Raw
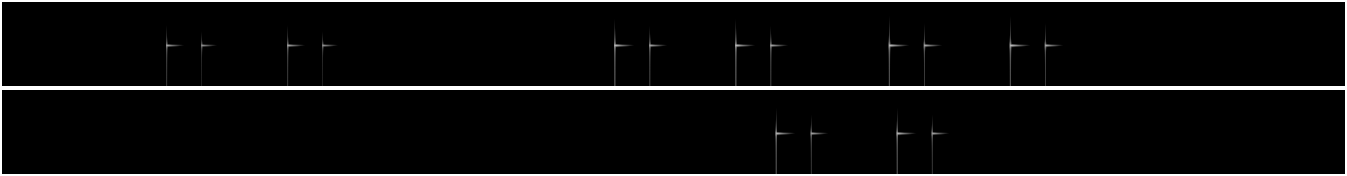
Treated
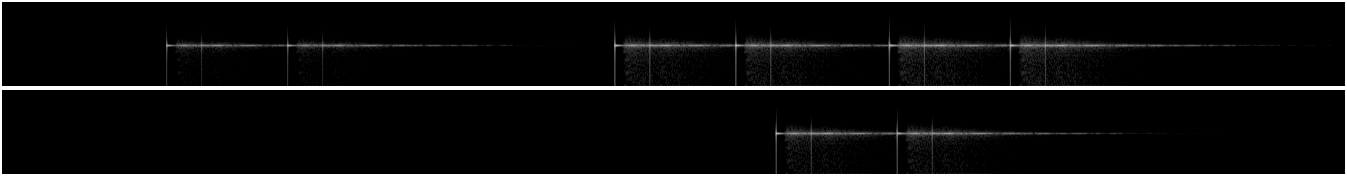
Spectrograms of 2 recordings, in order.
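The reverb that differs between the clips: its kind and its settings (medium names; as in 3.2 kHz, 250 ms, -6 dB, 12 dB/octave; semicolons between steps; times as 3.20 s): algorithmic reverb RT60 4.1 s, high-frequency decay 0.75×, pre-delay 75 ms, DRR 1 dB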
